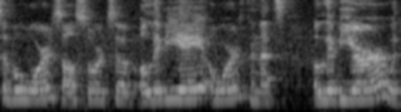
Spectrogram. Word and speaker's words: Olivier: It won all sorts of awards, all sorts of Olivier Awards, and that's Olivier with an R at the end, but it's pronounced Olivier.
